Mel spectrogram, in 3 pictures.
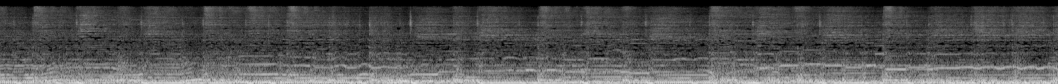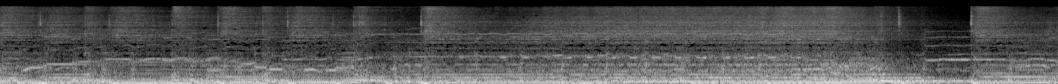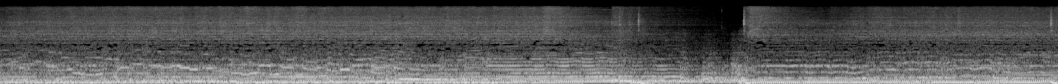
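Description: Live heavy rock band: a Flying V electric guitar through Marshall amps plays a lead with bends and vibrato, over bass and drum kit. The band drops out for brief breaks about two-thirds of the way in and again near the end.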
